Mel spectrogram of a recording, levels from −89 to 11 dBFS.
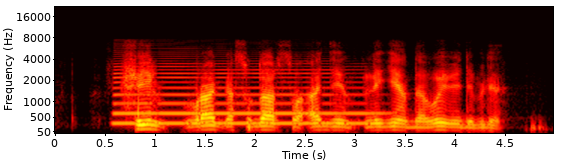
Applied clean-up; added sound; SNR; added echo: neural mask model RNNoise.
